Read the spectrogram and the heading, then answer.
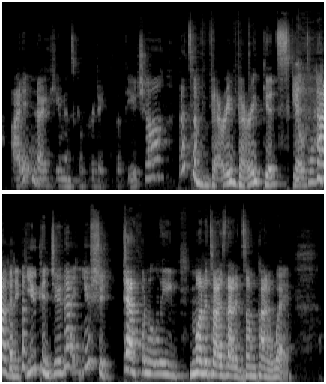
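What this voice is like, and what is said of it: Sarcastic tone. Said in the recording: “I know I'm being sarcastic,”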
